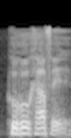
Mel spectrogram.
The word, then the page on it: huhugave: Raga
